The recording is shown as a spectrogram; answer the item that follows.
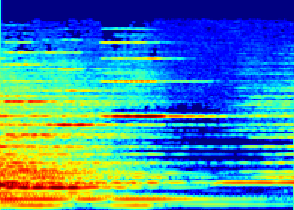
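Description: Violin and string orchestra holding sustained notes that die away about a second and a half in, leaving a soft, quiet held tone.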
